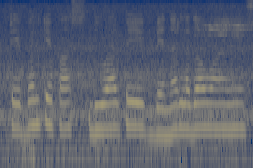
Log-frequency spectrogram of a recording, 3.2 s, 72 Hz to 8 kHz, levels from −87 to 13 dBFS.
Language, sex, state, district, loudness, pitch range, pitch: Hindi, female, Bihar, Vaishali, -30 LUFS, 220-230 Hz, 220 Hz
